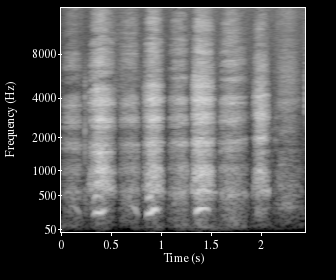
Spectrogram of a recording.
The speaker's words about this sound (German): Da kam auf einmal der Wächter vom Museum angerannt, außer Atem natürlich.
